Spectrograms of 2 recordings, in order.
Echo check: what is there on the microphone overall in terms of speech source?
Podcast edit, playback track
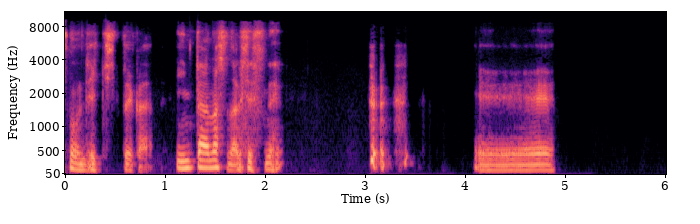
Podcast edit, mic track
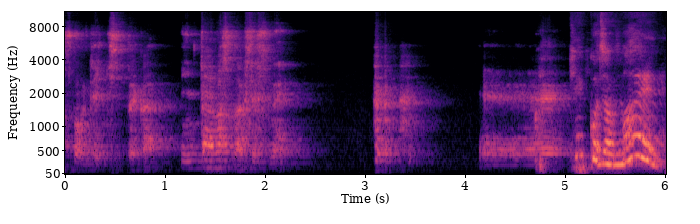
both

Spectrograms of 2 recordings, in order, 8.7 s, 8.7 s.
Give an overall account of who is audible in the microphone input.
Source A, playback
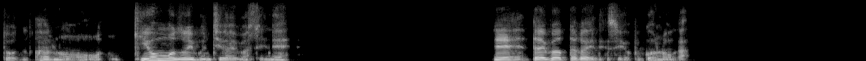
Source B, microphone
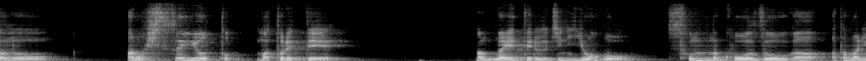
user only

